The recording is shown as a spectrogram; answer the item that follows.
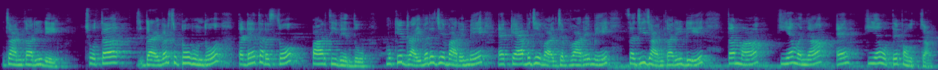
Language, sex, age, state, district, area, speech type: Sindhi, female, 30-45, Delhi, South Delhi, urban, spontaneous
